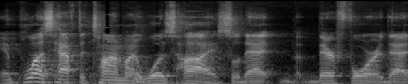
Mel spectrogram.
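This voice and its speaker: In a Texan accent, a man talks at a moderate pace with ordinary pitch variation. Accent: Texan American English. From South Texas (Corpus Christi). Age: 20s. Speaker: podcast host. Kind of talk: casual chat. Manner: halting, many fillers and restarts.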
